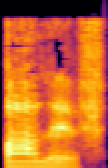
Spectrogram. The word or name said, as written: alif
